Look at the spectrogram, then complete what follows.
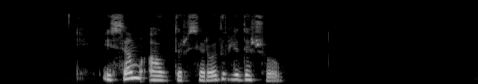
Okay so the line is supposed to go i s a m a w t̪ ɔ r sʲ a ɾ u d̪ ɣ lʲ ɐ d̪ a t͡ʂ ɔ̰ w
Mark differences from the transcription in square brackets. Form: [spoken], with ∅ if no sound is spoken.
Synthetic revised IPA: i s a m a w t̪ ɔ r sʲ a ɾ [ɔ] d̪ ɣ lʲ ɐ d̪ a t͡ʂ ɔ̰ w

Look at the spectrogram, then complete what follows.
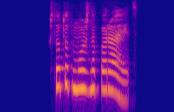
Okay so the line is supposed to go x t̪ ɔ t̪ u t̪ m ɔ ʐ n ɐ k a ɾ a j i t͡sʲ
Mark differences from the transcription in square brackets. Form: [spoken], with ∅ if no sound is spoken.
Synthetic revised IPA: [ʂ] t̪ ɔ t̪ u t̪ m ɔ ʐ n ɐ [p] a ɾ a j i t͡sʲ

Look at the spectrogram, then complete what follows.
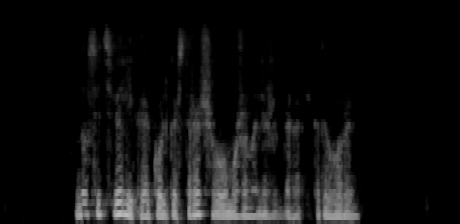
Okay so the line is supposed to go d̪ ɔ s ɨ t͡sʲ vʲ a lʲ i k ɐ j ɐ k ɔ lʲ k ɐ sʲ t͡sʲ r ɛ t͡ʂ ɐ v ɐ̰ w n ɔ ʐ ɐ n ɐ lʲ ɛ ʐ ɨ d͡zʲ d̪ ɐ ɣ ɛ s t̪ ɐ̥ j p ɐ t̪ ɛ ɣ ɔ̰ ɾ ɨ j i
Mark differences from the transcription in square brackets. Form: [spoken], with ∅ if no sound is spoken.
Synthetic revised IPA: d̪ ɔ s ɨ t͡sʲ vʲ a lʲ i k ɐ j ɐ k ɔ lʲ k ɐ sʲ t͡sʲ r ɛ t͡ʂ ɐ v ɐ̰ w [m] ɔ ʐ ɐ n [a] lʲ ɛ ʐ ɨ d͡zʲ d̪ ɐ ɣ ɛ [∅] t̪ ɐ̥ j [k] ɐ t̪ ɛ ɣ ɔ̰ ɾ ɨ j i

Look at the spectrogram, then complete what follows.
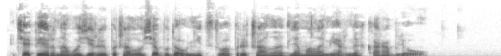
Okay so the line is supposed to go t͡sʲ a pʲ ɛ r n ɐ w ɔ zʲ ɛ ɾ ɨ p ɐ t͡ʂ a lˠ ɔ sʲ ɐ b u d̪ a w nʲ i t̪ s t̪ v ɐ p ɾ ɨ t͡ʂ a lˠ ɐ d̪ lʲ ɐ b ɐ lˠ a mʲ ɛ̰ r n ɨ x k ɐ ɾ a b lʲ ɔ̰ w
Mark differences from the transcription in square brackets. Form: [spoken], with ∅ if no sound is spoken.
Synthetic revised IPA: t͡sʲ a pʲ ɛ r n ɐ [v] ɔ zʲ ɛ ɾ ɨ p ɐ t͡ʂ a lˠ ɔ sʲ ɐ b u d̪ a w nʲ i t̪ s t̪ v ɐ p ɾ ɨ t͡ʂ a lˠ ɐ d̪ lʲ ɐ [m] ɐ lˠ a mʲ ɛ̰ r n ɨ x k ɐ ɾ a b lʲ ɔ̰ w

